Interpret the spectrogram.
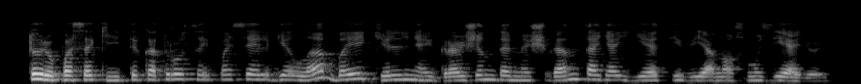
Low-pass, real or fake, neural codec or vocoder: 7.2 kHz; real; none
